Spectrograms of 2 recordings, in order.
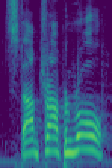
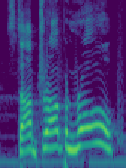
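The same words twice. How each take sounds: First: Higher, quick chant of the safety rule; urgent. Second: Even higher, more desperate chant; near-squeal chant; more frantic. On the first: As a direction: recite it in a hurry. Trying to put out fire. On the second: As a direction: rise in panic on repeat. Fire still not out. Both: Real, not acted.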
